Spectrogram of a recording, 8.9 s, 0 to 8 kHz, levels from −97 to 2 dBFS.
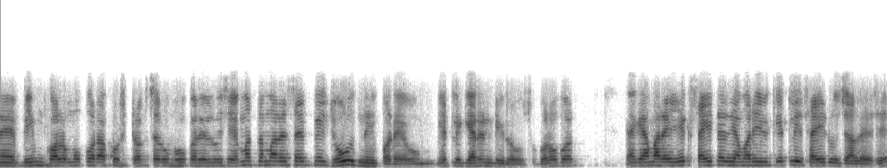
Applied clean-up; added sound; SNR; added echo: none; none; none; none.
